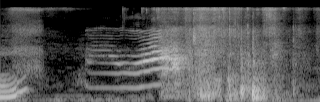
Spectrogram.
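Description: Domestic cat giving a short yowl that rises in pitch, then a loud drawn-out hiss: a hostile warning at an unfamiliar cat.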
